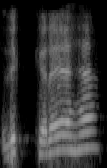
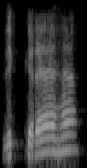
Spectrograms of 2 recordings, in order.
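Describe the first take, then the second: No difference in how they are said.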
